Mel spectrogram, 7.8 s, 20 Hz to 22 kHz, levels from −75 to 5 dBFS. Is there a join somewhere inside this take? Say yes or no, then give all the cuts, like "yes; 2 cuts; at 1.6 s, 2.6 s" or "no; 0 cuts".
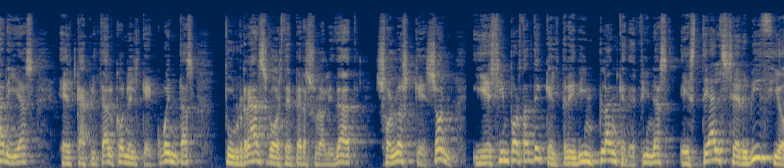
no; 0 cuts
